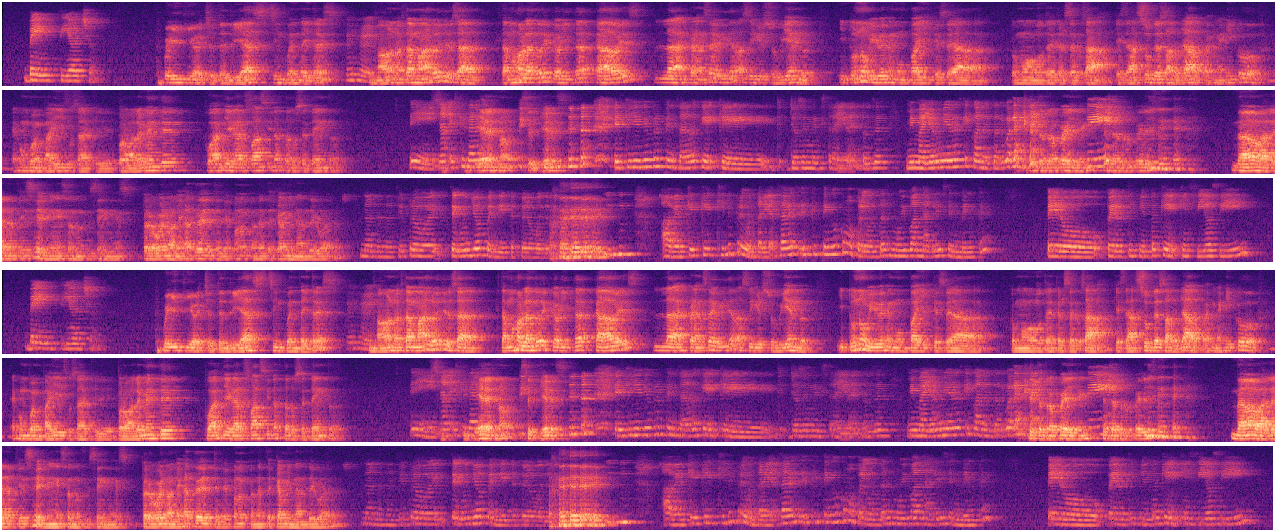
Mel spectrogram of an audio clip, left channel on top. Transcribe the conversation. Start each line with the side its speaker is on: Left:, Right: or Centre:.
Left: Veintiocho.
Right: 28 tendrías cincuenta y tres
Left: Ujú.
Right: No, no está mal, oye, o sea, estamos hablando de que ahorita cada vez la esperanza de vida va a seguir subiendo y tú no vives en un país que sea como de tercer, o sea, que sea subdesarrollado, pues México
Left: No.
Right: es un buen país, o sea, que probablemente puedas llegar fácil hasta los 70
Left: Sí,
Right: si,
Left: no, es
Right: si
Left: que sabes,
Right: quieres,
Left: yo siempre
Right: ¿no?
Left: pe-
Right: Si quieres,
Left: <laughs> es que yo siempre he pensado que, que yo yo soy muy distraída, entonces mi mayor miedo es que cuando salgo a la <laughs> calle,
Right: que te atropellen,
Left: sí,
Right: que te atropellen. <laughs> No, vale, no pienses en eso, no pienses en eso. Pero bueno, aléjate del teléfono cuando estés caminando igual.
Left: <laughs> no, no, no, siempre voy, según yo, pendiente, pero bueno, ni
Right: <laughs>
Left: por... <laughs> A ver, ¿qué, qué, qué le preguntaría? Sabes, es que tengo como preguntas muy banales en mente, pero, pero que siento que, que sí o sí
